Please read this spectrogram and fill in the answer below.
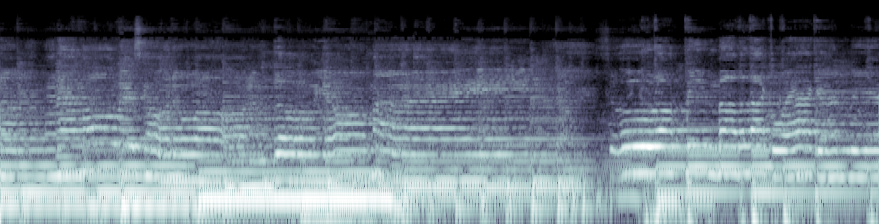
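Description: A man singing with a strummed acoustic guitar. About three quarters of the way through, the music drops out briefly and another song starts on acoustic guitar and voice.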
